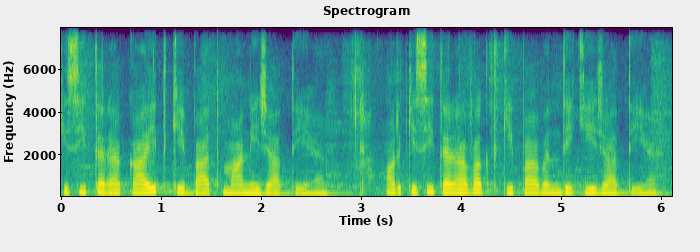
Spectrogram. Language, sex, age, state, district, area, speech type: Urdu, female, 18-30, Bihar, Gaya, urban, spontaneous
